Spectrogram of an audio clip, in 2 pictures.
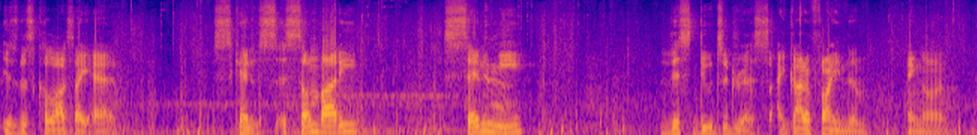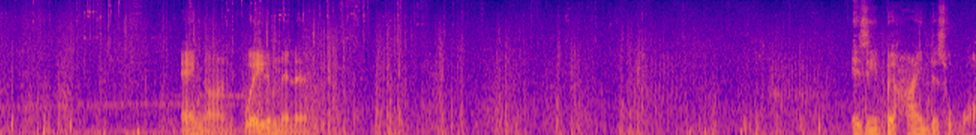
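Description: A horse's hooves thud in a gallop over grass.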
